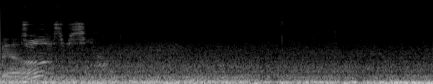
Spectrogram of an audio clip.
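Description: Steady low rumble of road and engine noise inside the cabin of a Ford Explorer with the 2.3-litre turbocharged four-cylinder petrol engine, cruising on the road.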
